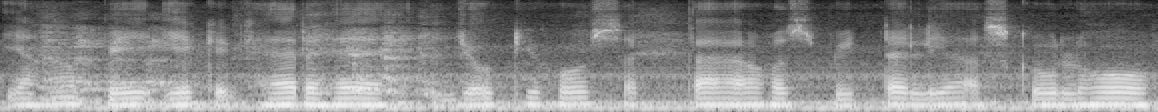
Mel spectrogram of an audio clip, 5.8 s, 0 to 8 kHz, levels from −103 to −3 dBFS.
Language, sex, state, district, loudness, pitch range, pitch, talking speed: Hindi, male, Arunachal Pradesh, Lower Dibang Valley, -15 LUFS, 110-130 Hz, 125 Hz, 145 wpm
